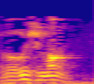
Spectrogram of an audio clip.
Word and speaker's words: Rougemont: There was a French philosopher named Denis Rougemont. I pronounced it right because I know French.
